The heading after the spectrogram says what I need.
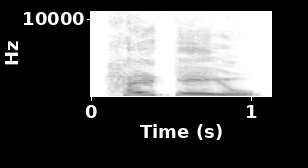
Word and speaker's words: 할게요: But a really common way to finish a sentence that uses this is 할게요. Notice that it's 게요, but it's pronounced as 게. 할게요. Due to sound change rules.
